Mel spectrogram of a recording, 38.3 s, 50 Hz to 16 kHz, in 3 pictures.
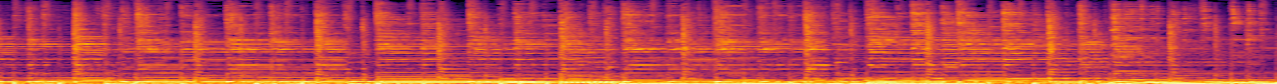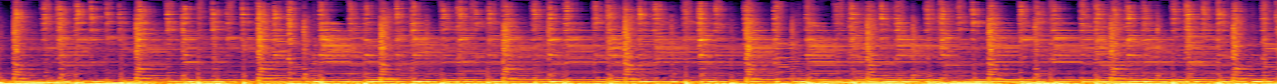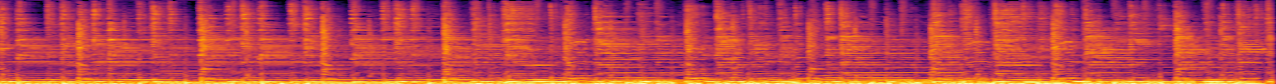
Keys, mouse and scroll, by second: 1.8 click, 2.5 click, 2.9 click, 4.1 click, 5.9 ctrl+click, 6.3 ctrl+click, 6.8 ctrl+click, 7.3 ctrl+click, 8.9 click, 10.9 click, 12.3 click, 14.2-15.4 scroll up 4, 16.2-16.6 scroll down 2, 16.8 click, 18.9-19.4 scroll down 1, 19.5 scroll up 1, 20.1 scroll down 1, 20.6-21.0 scroll up 1, 21.4 scroll down 2, 22.1 scroll down 2, 22.8 scroll up 2, 23.6 scroll up 2, 25.7 click, 31.1 click, 31.7-32.0 scroll down 2, 32.2 scroll up 2, 35.1 click, 36.2 click, 37.2 scroll down 2, 37.8-38.2 scroll up 1.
